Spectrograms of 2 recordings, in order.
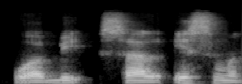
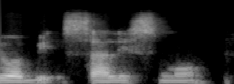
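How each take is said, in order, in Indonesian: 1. Ada jeda glotal yang memisahkan 'sal' dari 'ismu'. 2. Lam langsung menyambung ke 'ismu' tanpa jeda. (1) "bukan wabi sal ismu" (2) "tapi memang kita bacanya lamnya eh, langsung"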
